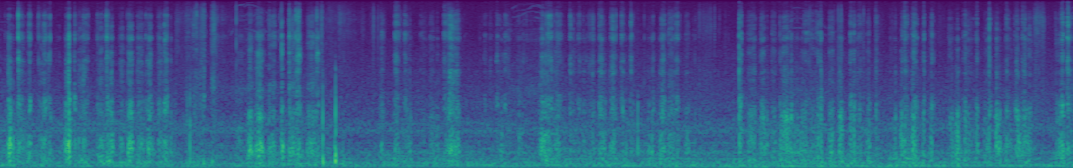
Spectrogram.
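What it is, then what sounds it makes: Steel dip pen nib scratching on paper. A hand holds a dark-handled dip pen whose steel nib scratches hatching lines onto a flat sheet of drawing paper while inking a drawing of a church. The clip is a quiet, steady run of short, dry scratching strokes with bright, papery rasps and no ring.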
